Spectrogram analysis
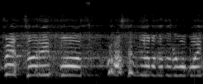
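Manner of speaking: hyped esports play-by-play shout; fighting game announcer. Acted. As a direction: yell the big steal call. Live esports casting climax.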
